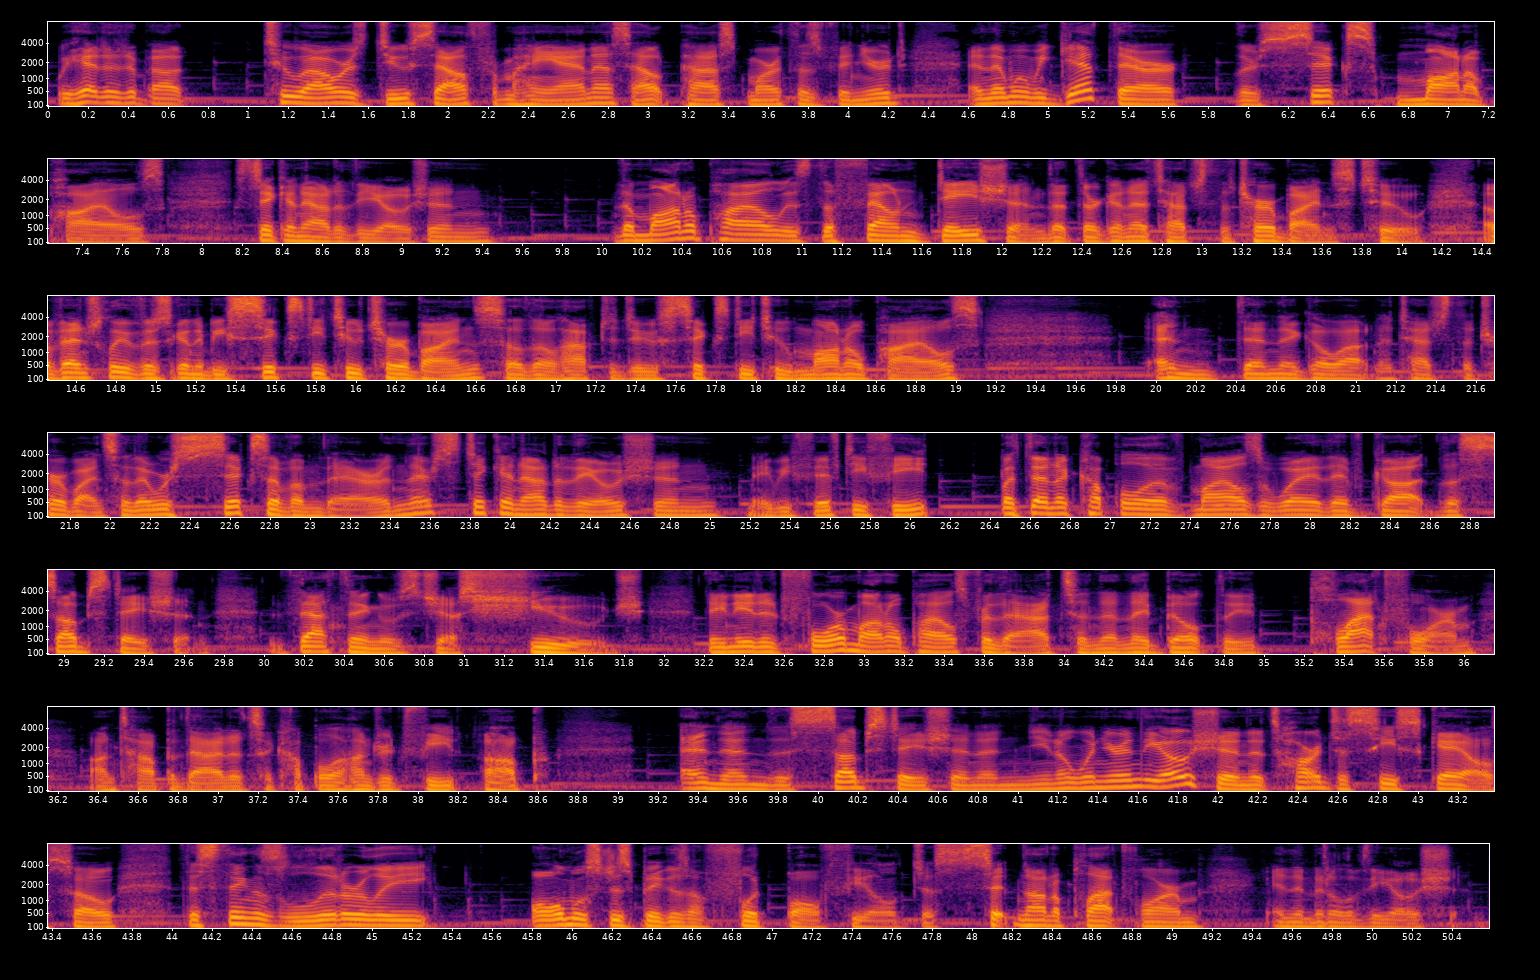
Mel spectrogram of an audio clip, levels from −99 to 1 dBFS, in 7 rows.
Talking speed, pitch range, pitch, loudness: 190 wpm, 105-140 Hz, 120 Hz, -23 LUFS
